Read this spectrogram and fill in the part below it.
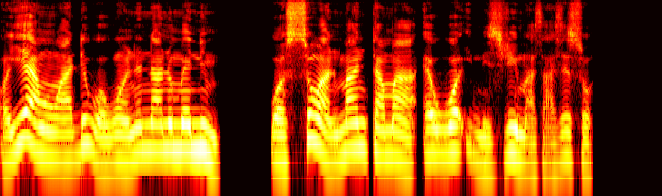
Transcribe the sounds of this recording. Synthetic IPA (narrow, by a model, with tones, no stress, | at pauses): ɔ˨jɛ˦a˨wɔ̃˨wã˨dɪ˦wɔ˨wɔ̃˨nː˦ɪ̃˦nã˦nʊ̃˦mæ˦nĩ˦m | wɔ˨so˦ã˨nmã˦n̩˦tʰã˦ma˨ɛ˦wɔ˦˨mĩ˨sɾi˦˨ma̰˨sa̰ː˨s̬ɪ˦sʊ̰˨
